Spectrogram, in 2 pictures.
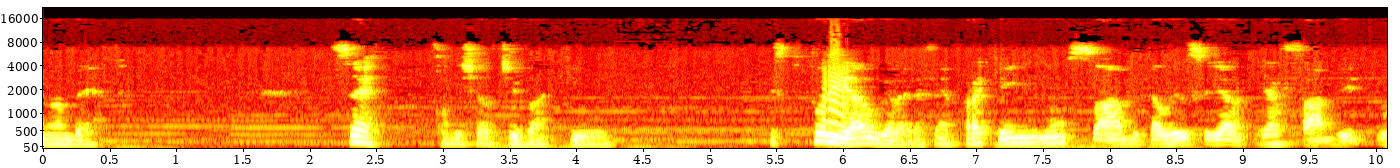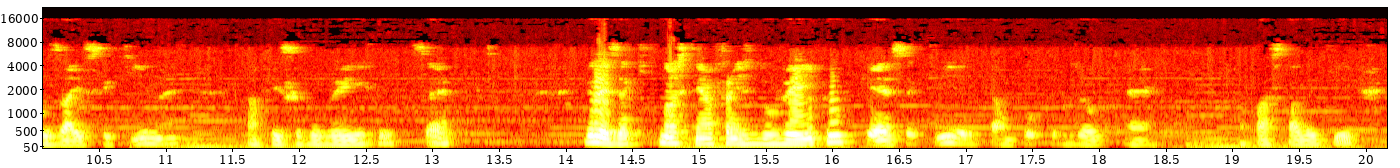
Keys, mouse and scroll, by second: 0.4-0.7 scroll down 2, 3.4 click, 3.7-4.6 scroll down 4, 4.6-5.0 scroll down 1, 5.5 click, 5.8 click, 6.1 middle click, 6.1-6.9 scroll up 2, 10.4-12.0 typing, 13.3 space, 15.3-15.7 middle drag, 16.6 right click, 17.4 click, 19.2-19.9 middle drag.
